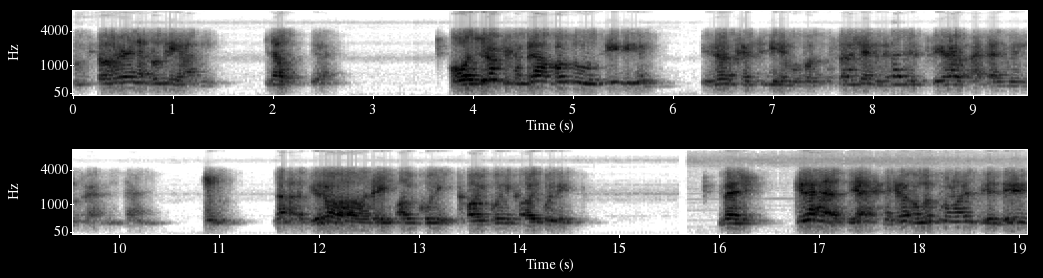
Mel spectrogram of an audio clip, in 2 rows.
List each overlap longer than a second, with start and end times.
none

